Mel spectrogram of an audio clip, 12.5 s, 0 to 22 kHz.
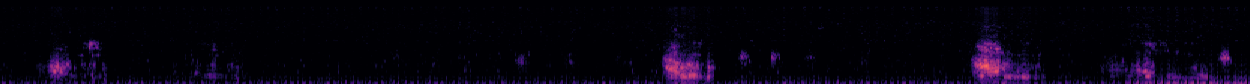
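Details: Carpathian red deer stag roaring in the rut of the 2021 breeding season (boncănit): short hoarse calls, then two loud, coarse bellows about three seconds apart, followed by softer grunts and a low rumbling background at the close.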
